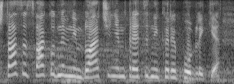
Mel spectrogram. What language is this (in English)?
Serbian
